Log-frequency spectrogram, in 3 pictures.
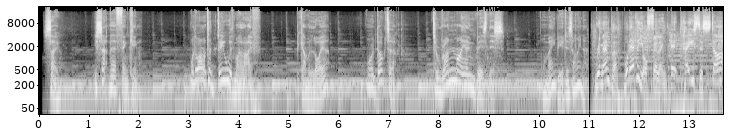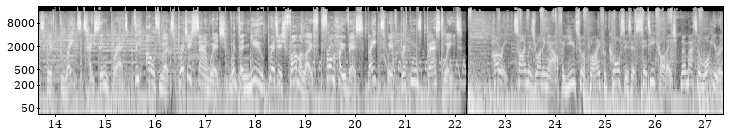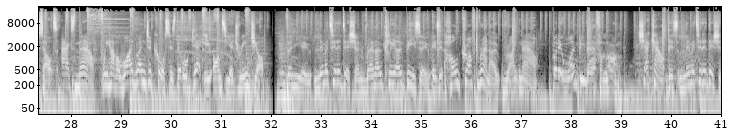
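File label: COMMERCIAL, young UK male voice over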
